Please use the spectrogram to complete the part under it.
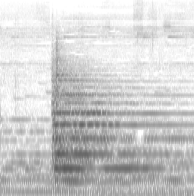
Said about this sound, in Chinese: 以下每当像这样钟声响起的时候，有二十秒的时间内，便是你要放宽胸怀，心甘情愿。 毫不忍耐的时刻。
